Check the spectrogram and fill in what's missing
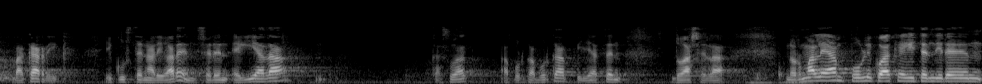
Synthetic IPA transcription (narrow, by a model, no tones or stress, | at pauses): bakarḭkḭkust̪e̞naɾiɣ̞aɾe̞nse̞ɾe̞ne̞ɣ̞iaða | kːasuaka̰puɾkapuɾkapiʎat͡se̞n | d̪oase̞lano̞ɾmale̞ampuβliko̞ake̞ɣ̞it̪e̞nd̪iɾe̞n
